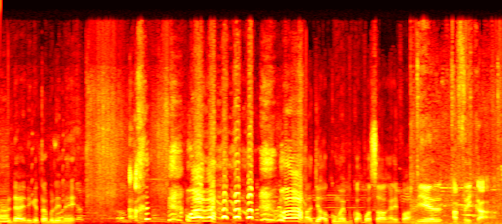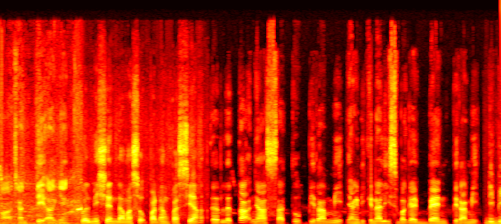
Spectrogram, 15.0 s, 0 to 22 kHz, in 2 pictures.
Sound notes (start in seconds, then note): 0.6 laugh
